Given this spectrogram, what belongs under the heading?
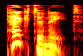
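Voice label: "pectinate", British English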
